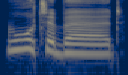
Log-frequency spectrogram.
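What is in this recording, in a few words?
"water bird", English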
